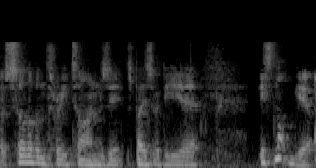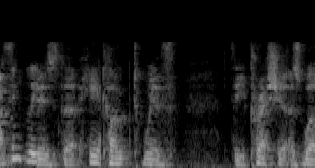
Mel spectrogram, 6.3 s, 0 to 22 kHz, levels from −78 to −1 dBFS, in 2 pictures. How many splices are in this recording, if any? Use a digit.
5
